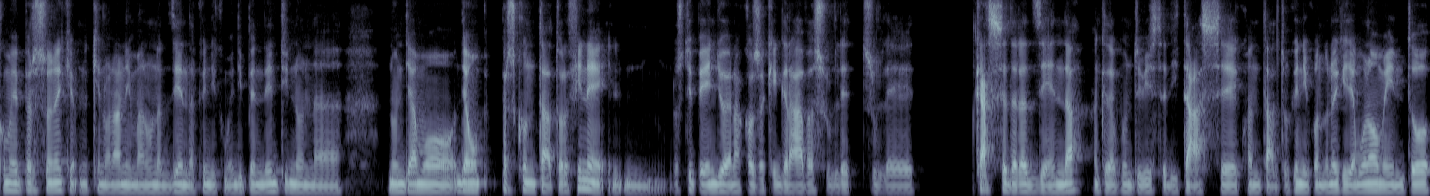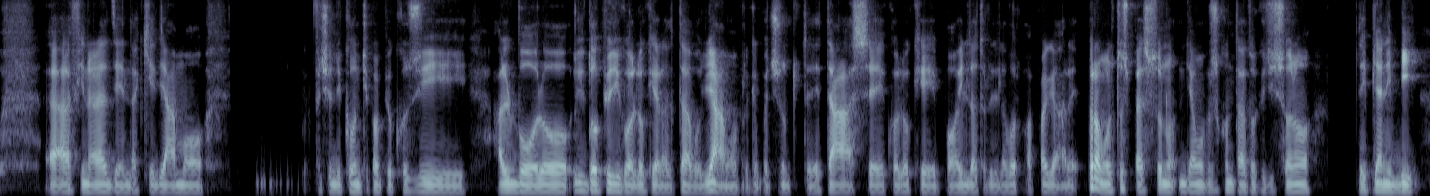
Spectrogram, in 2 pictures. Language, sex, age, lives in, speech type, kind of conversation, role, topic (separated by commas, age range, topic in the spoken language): Italian, male, 25-29, Italy, conversation, advice, advisor, Come posso negoziare un aumento di stipendio?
